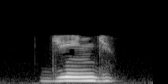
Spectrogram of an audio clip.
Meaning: clear, transparent, limpid; clean, pure
- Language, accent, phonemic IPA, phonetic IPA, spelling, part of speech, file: Armenian, Eastern Armenian, /d͡ʒind͡ʒ/, [d͡ʒind͡ʒ], ջինջ, adjective, Hy-ջինջ.ogg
